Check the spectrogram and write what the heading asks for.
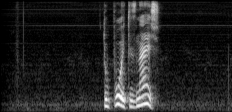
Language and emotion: Russian, angry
